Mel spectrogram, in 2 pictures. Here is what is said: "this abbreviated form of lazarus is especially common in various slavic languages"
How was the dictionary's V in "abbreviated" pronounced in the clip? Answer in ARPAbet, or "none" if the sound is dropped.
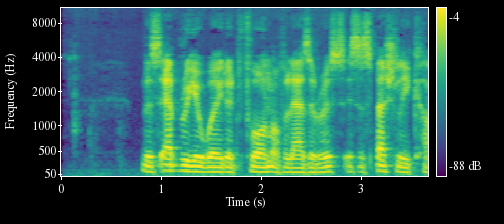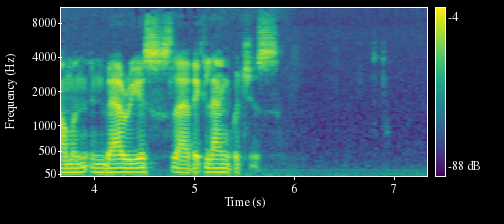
none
